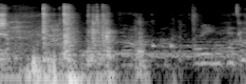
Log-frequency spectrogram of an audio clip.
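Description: A short vocal sound, then a series of knocks and clicks with a heavy low thump a little under a second in.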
